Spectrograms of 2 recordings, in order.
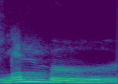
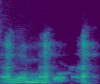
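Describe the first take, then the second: First: The second syllable sounds like 'ber', as in lumber. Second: The second syllable sounds like 'bar', as in lumbar. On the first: It sounds like the word for cut wood. The speaker calls it wrong. "she says lumber, and I'm like, what? No, we're not chopping down trees" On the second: It refers to the lower back. The speaker calls it right. "It's lumbar"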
